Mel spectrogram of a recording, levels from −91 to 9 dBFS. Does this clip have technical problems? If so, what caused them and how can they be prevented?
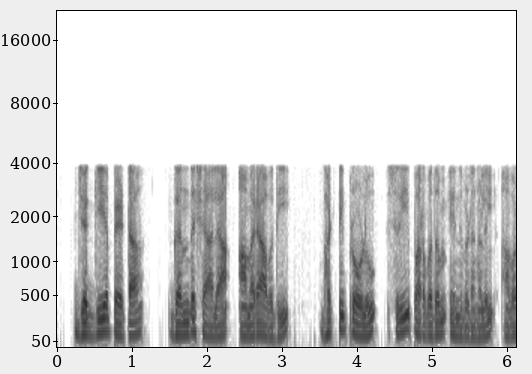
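No, this clip has no technical problems, so there is nothing to prevent.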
